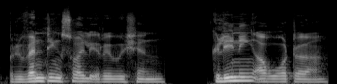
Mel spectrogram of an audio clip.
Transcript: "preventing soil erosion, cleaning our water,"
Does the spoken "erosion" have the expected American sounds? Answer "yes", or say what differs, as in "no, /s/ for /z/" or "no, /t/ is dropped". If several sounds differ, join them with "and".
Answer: no, /ʃ/ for /ʒ/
